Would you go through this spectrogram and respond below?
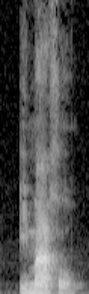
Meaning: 1. image 2. imago: the full grown form of an insect
- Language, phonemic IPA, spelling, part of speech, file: Dutch, /iˈmaɣo/, imago, noun, Nl-imago.ogg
